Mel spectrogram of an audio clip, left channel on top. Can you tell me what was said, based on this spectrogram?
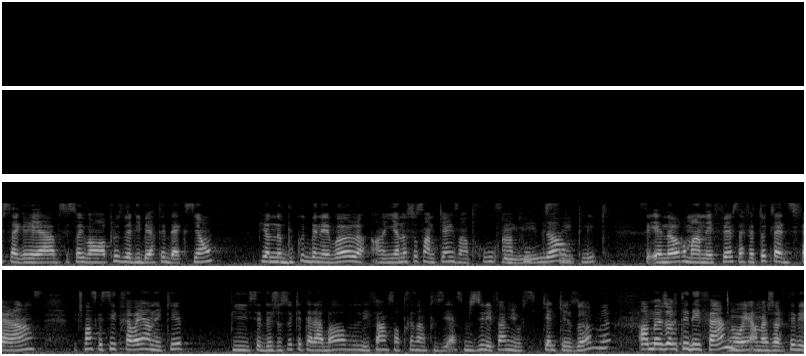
agréable. C'est ça, ils vont avoir plus de liberté d'action. Puis, il y en a beaucoup de bénévoles. Il y en a 75 en tout qui s'impliquent. C'est énorme, en effet. Ça fait toute la différence. Fait que je pense que s'ils travaillent en équipe, puis c'est déjà ça qui est à la base. Les femmes sont très enthousiastes. Je dis les femmes, il y a aussi quelques hommes. Là. En majorité des femmes? Oui, en majorité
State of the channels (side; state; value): left; silent; digital silence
